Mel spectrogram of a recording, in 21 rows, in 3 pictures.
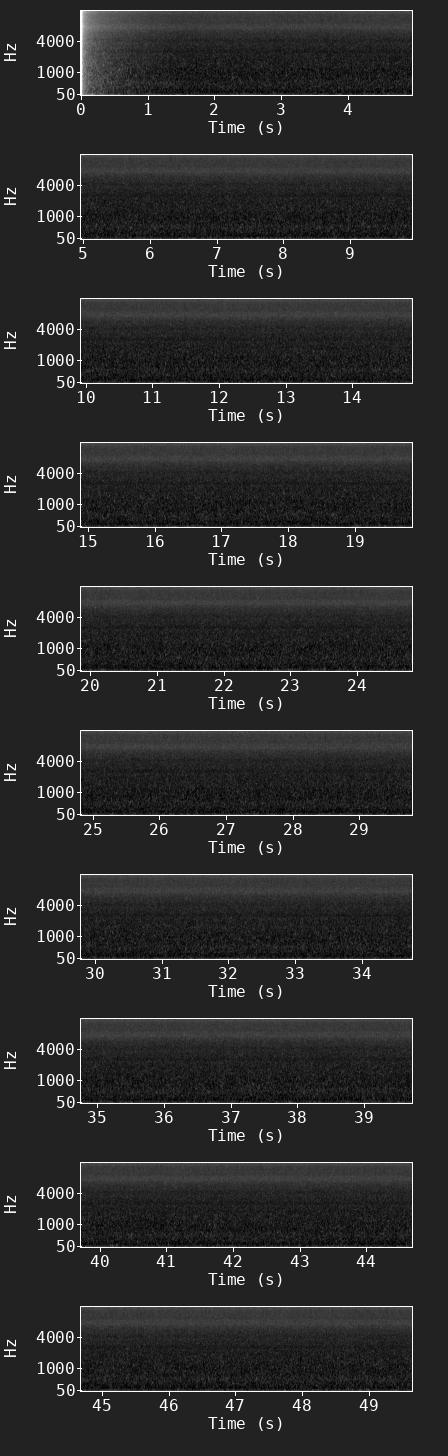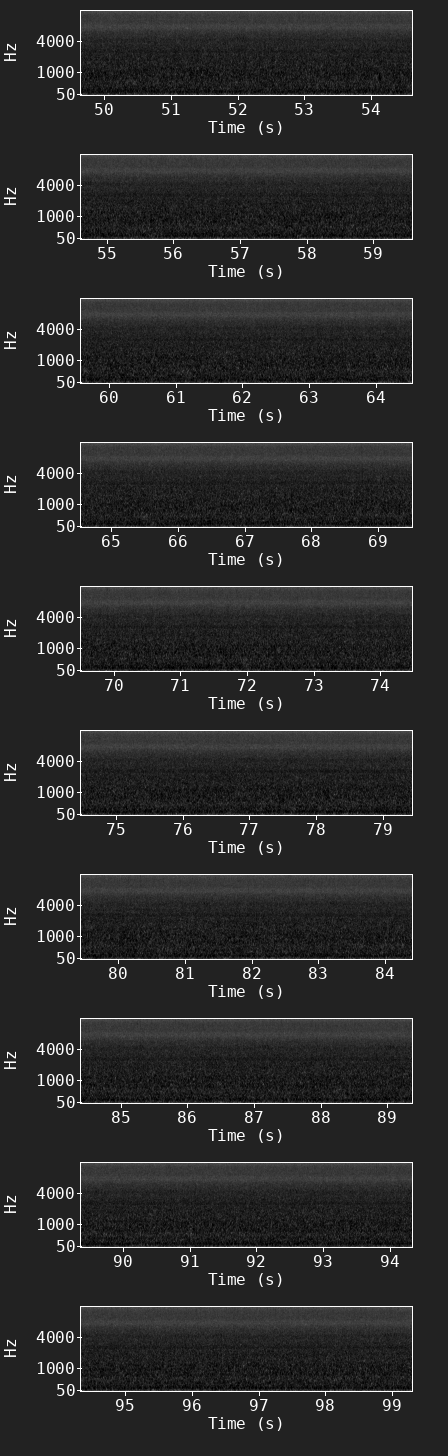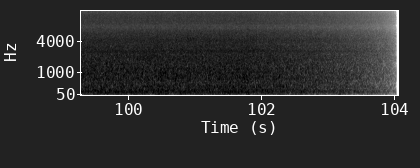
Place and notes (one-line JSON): {"title": "茅埔坑溪, 埔里鎮桃米里 - The sound of water streams", "date": "2015-08-10 20:28:00", "description": "The sound of water streams, Insects sounds, Small village night\nZoom H2n MS+ XY", "latitude": "23.94", "longitude": "120.94", "altitude": "491", "timezone": "Asia/Taipei"}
